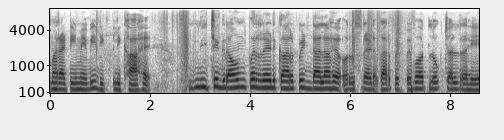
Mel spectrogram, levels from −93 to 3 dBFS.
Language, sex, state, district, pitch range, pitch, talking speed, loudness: Hindi, female, Goa, North and South Goa, 165-205 Hz, 180 Hz, 160 wpm, -16 LUFS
